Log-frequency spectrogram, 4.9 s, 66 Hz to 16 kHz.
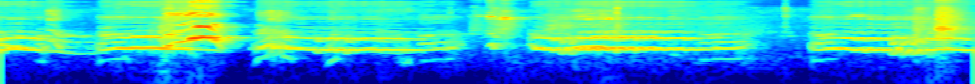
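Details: Cardigan Welsh Corgi puppies, 3.5 weeks old, from a litter born in Sweden in November 2008, howling together: overlapping wavering tonal howls from several voices with short breaks, one climbing higher near the first second.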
